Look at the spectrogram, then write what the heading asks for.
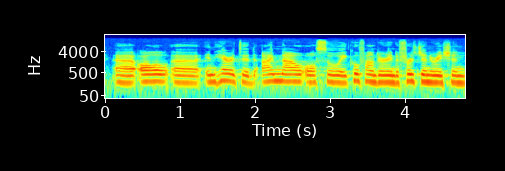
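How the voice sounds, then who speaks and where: A woman with a Quebec accent speaks at a moderate pace and medium pitch. Her intonation is monotone and flat, her loudness very even, on a very clean recording with a silent background. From Quebec City. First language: French. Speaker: family law lawyer. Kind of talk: conference talk. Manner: halting, many filler words.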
